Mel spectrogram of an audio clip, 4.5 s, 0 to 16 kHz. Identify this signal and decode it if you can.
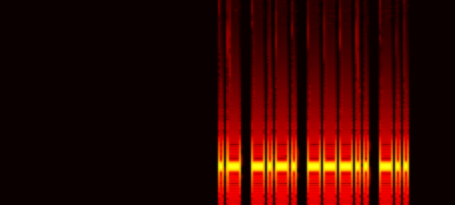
Morse code, heard as a keyed tone, about 30 wpm, 700 Hz. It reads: AC8D
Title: USA Call Signs - 4 Characters - Repeated 3x - 30wpm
